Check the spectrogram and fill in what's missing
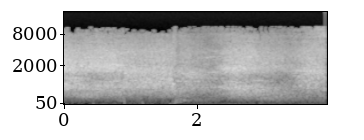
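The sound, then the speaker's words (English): A large crowd shouts a prayer together in a loud, sustained roar of many overlapping voices, filling the space continuously with slight swells and dips in volume. “That voice is still not loud enough.”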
